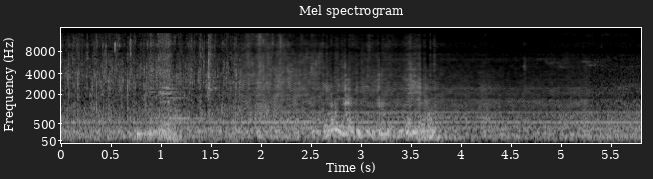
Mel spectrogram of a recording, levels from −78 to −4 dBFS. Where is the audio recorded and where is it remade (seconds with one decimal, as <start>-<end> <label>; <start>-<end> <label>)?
0.0-1.8 recorded; 1.8-5.3 remade; 5.3-5.8 recorded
